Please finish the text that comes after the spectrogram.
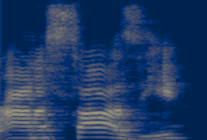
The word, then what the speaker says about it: Anasazi: At Mesa Verde, more than 600 cliff dwellings tell the story of the ancient Puebloan or Anasazi. Again, that just tells us how to pronounce that.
